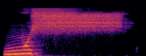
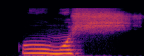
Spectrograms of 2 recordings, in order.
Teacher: sheen will get sifa of rakhawa and tafashi. The sound should spread.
